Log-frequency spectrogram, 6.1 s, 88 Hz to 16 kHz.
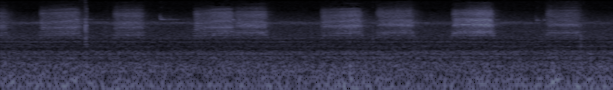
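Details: Barn owls of one family calling before dawn on June 3, 2012, in San Rafael, California: a series of breathy, rasping hisses, each under a second, coming in quick succession against faint low rumble.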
